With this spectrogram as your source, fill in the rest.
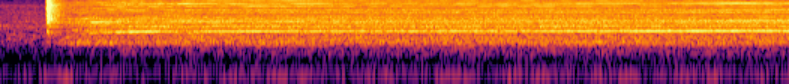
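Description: Heat tool melting embossing powder into a raised texture during a crafting session: a loud, steady blowing roar starting after a brief click and running continuously without change.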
